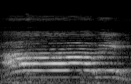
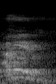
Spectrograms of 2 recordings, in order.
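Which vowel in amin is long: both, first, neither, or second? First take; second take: first; neither. First: The first vowel is long, the second short. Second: Both vowels are short. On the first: Believe! "Alifnya panjang, mimnya pendek" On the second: Safe. "alifnya pendek, mimnya pendek"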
